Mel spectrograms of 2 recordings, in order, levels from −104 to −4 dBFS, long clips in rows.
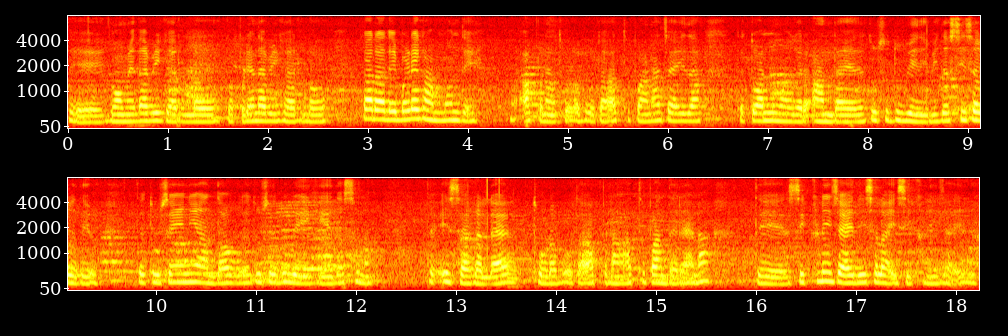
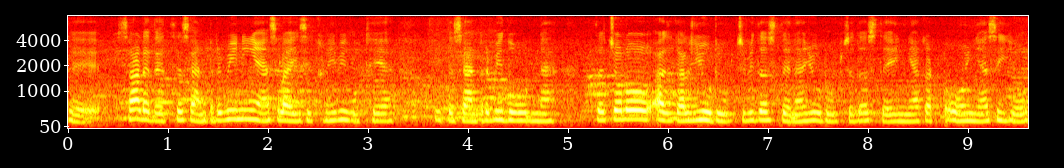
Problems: constant background noise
